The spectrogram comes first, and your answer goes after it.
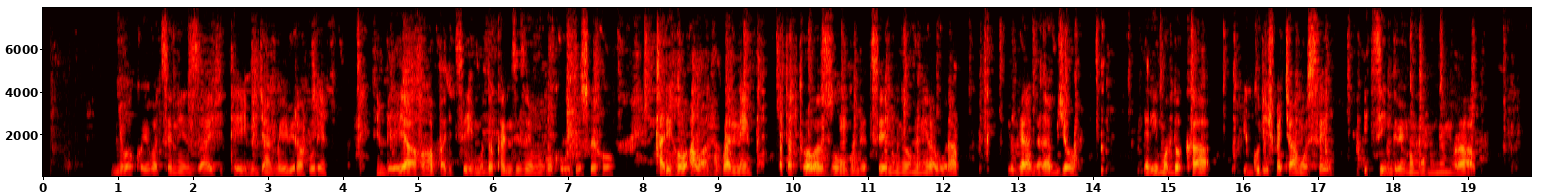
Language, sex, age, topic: Kinyarwanda, male, 25-35, finance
